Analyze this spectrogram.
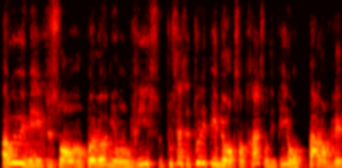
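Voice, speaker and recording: Fairly quick talk in a Parisian accent, hardly any pauses, ordinary pitch variation. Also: man, high pitch for a man. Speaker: political party representative. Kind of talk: interview.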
